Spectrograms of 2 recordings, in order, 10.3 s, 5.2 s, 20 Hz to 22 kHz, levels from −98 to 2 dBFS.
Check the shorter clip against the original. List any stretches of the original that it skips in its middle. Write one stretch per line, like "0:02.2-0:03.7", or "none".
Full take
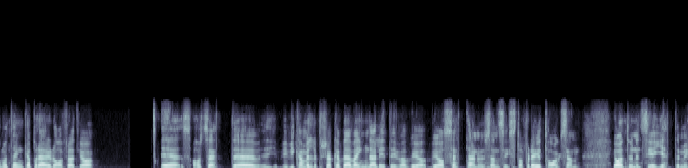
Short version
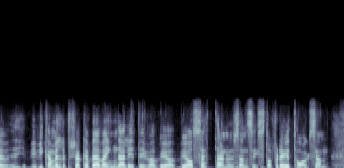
none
